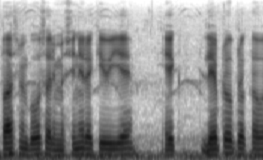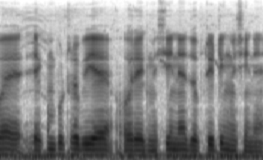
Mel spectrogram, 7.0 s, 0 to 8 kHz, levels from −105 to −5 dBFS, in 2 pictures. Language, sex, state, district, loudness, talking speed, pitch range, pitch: Hindi, male, Rajasthan, Bikaner, -19 LUFS, 215 wpm, 95-110 Hz, 105 Hz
